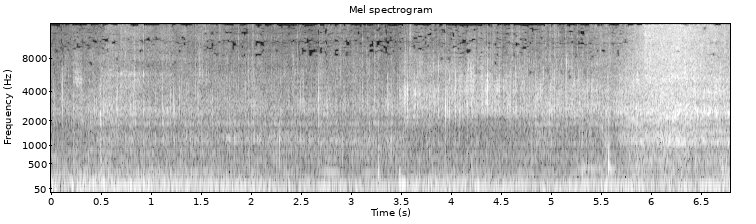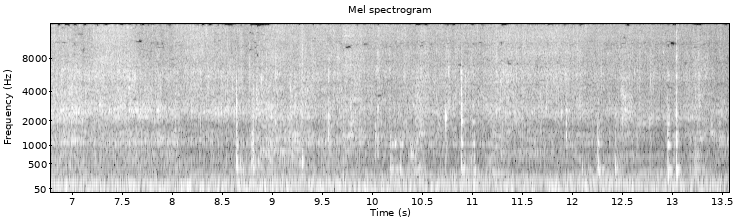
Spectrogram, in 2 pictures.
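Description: Chicken pieces sizzling in hot oil in a pan, the sizzle swelling sharply about six seconds in as the chicken goes in. From there on a utensil clicks and scrapes against the pan as the chicken is stirred.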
